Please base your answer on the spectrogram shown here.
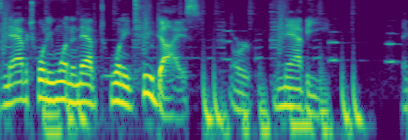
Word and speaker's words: Navi: More specifically, they'll be using AMD's NAV21 and NAV22 dies, or Navi. I mispronounced it.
